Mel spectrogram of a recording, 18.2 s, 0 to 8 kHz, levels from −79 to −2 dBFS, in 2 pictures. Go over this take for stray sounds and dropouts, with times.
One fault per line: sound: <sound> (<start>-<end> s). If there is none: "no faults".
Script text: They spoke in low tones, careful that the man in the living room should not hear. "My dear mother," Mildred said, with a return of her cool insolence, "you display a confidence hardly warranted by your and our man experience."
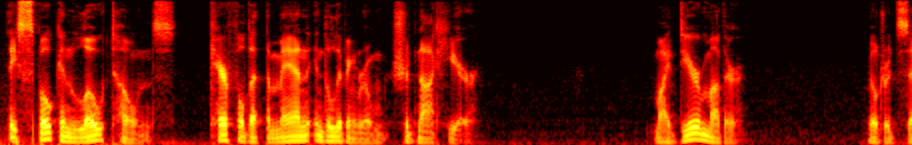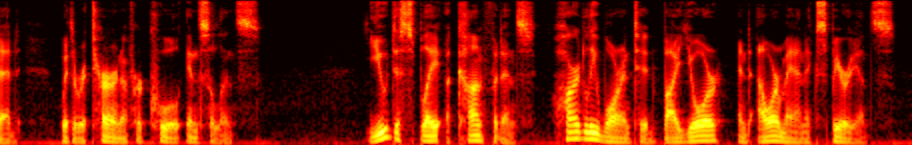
no faults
